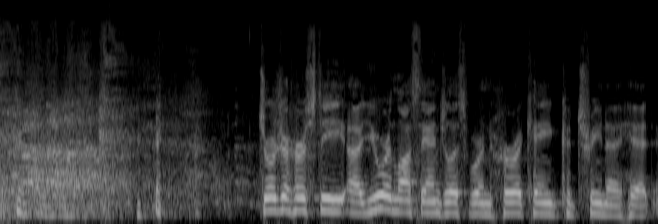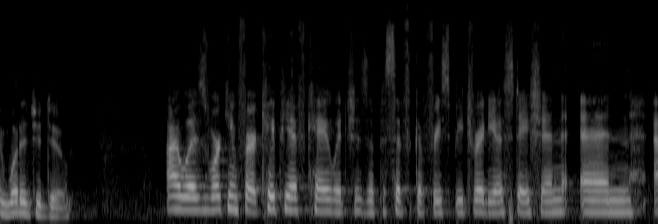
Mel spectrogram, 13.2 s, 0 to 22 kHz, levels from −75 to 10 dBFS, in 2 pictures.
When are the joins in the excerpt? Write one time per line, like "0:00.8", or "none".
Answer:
none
